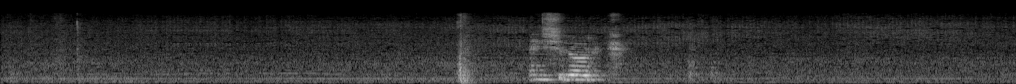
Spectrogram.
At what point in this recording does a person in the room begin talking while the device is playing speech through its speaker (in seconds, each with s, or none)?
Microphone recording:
5.3 s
